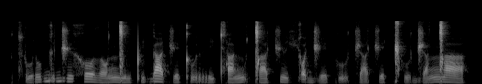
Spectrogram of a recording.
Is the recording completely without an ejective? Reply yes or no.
no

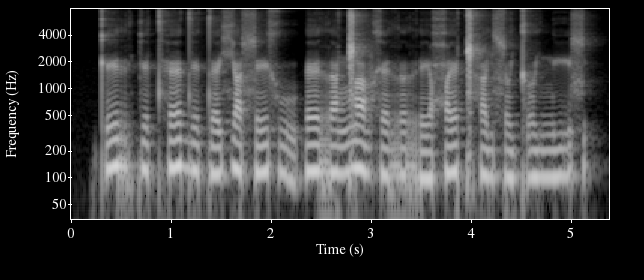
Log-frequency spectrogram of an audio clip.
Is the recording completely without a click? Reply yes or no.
no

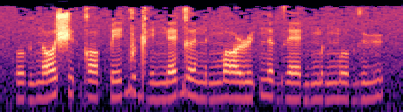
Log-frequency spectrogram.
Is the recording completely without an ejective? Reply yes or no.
yes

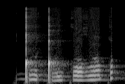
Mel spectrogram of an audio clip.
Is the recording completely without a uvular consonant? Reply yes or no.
no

